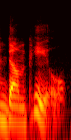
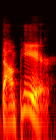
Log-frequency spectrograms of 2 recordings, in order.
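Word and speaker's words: dhampir: to D as a dumb peel. That is not how you say it. It is Dampier.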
